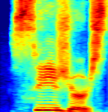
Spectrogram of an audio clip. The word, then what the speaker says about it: seizures: tem um chiadinho emotions seizures essa é uma palavra que aparece 1 milhão de vezes quando a gente tá estudando prolex E ela é bem complicadinha de falar então se o som de um J se drains drains também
